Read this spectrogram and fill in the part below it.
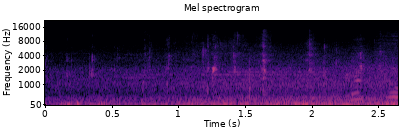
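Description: Close, crisp crunching and gnawing as a dog bites a dental chew repeatedly in irregular bursts, in a quiet, noisy-floored room.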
